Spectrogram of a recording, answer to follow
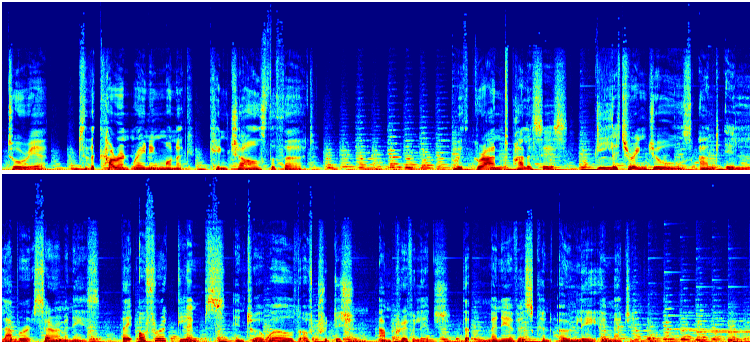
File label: Narration Royal Family Documentary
